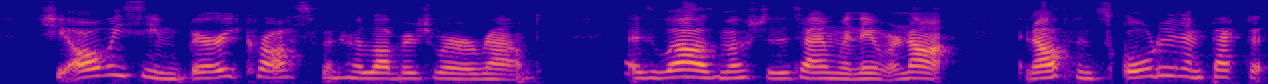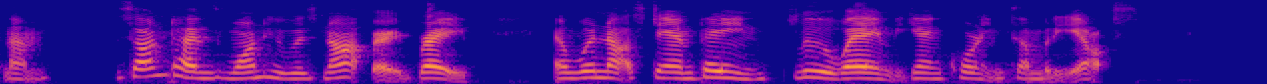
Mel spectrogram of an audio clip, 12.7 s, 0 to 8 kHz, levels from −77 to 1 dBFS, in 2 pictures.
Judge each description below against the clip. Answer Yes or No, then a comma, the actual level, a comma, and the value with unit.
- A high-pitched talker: Yes, high, 220 Hz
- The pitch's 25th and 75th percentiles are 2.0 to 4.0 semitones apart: Yes, average, 2.8 semitones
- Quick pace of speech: Yes, fast, 220 wpm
